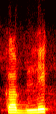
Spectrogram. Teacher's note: کاف میں ہلکا سا ہمس پیدا کریں گے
